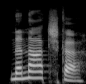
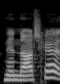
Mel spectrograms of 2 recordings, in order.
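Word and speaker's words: Nahnatchka: of this film okay nka nka is that okay yeah you said it right that's perfect no you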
